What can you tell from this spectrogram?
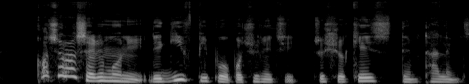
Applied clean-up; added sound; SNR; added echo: neural mask model Resemble Enhance denoiser.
